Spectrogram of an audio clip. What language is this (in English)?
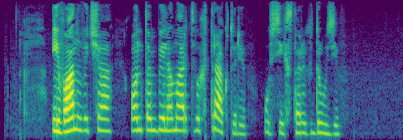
Ukrainian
